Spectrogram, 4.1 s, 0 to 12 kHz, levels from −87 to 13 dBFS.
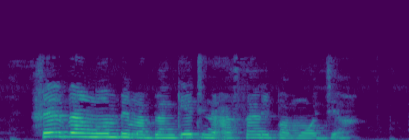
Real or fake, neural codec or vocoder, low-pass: real; none; 7.2 kHz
